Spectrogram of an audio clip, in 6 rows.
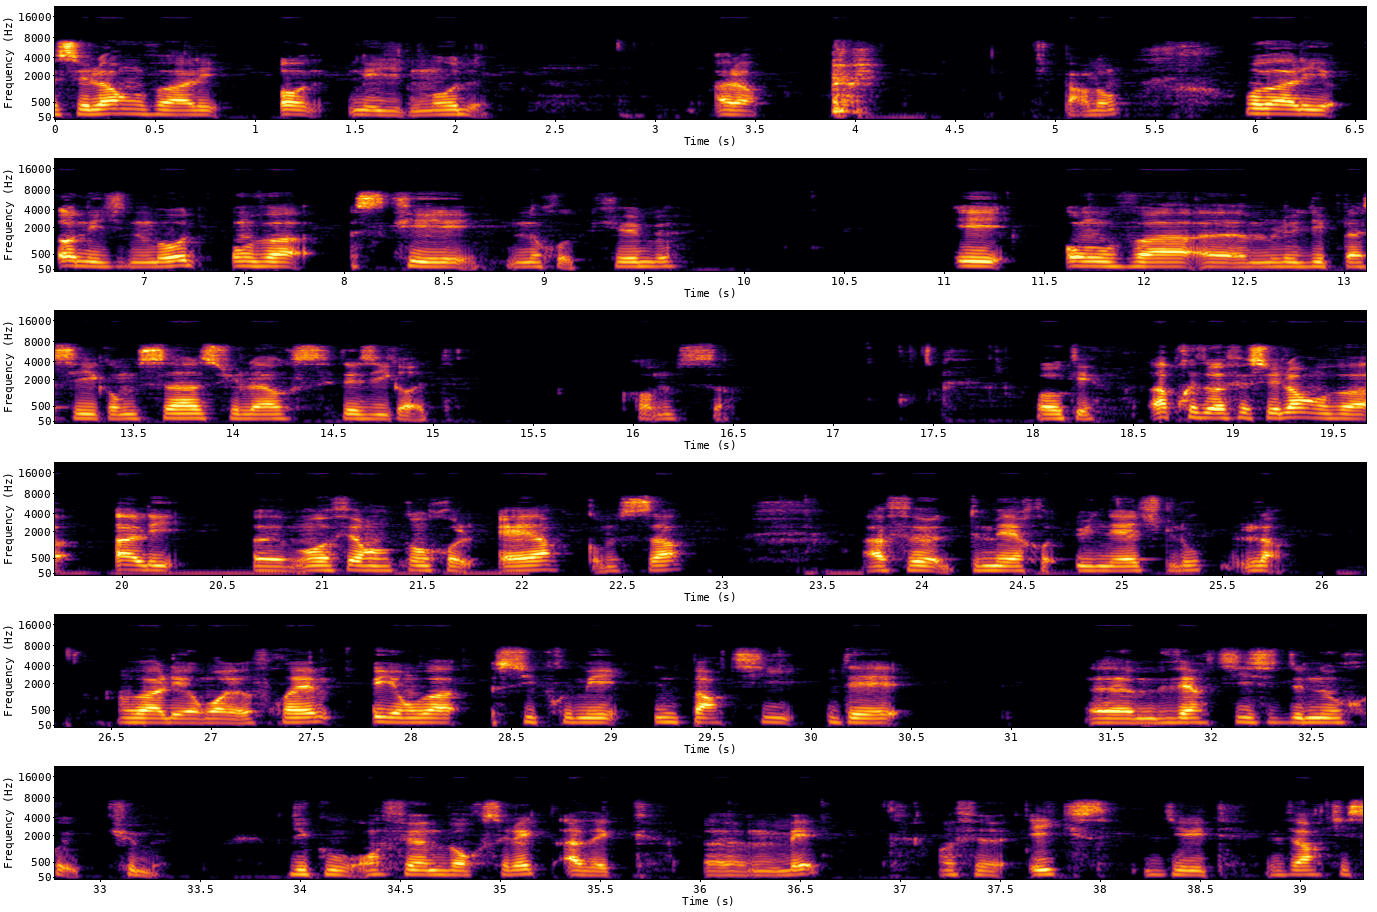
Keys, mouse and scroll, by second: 0.7-1.3 scroll down 5, 1.3-1.8 scroll up 1, 1.8-2.9 middle drag, 2.9 KP_1, 3.8 scroll down 6, 4.3 scroll up 4, 5.3 shift+scroll up 5, 6.1 Tab, 6.8-7.4 shift+scroll up 3, 8.1 s, 11.7-12.9 middle drag, 12.9 click, 17.4-18.7 middle drag, 18.7 KP_1, 21.7 ctrl+r, 25.4-26.5 scroll down 3, 26.5 z, 27.5 right click, 27.9 b, 32.2 ctrl+scroll up 2, 35.6 b, 37.6 x.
